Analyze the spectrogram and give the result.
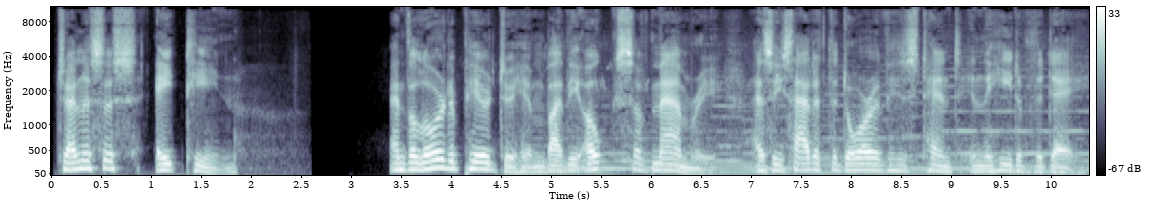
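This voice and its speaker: Fairly low-voiced male scripture narrator. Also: lively intonation, unhurried, no echo, faint music behind.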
